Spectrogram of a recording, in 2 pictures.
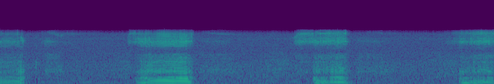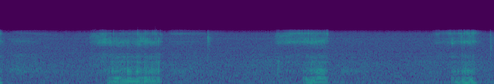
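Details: Tyson, a pet dog asleep on a love seat, snores loudly indoors: rasping, nasal snores with a buzzy low rumble, each lasting about a second and recurring roughly every three seconds across the stretch, with quiet breathing gaps between.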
